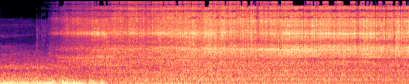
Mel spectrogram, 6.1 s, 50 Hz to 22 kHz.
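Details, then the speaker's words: 2009 Mercedes SL550 R230, engine running; steady rough scraping whir from worn idler pulley, not the pump. "all right so it's not the pump making that noise it's the idler pulley right there right there you can hear it now"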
